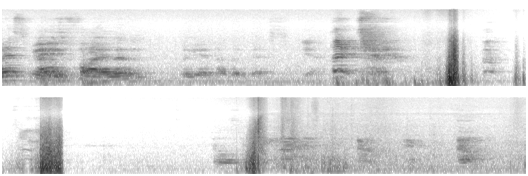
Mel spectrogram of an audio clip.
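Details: Sneezing amid speech and laughter: about three sudden, sharp, explosive bursts of air, each a brief sneeze.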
